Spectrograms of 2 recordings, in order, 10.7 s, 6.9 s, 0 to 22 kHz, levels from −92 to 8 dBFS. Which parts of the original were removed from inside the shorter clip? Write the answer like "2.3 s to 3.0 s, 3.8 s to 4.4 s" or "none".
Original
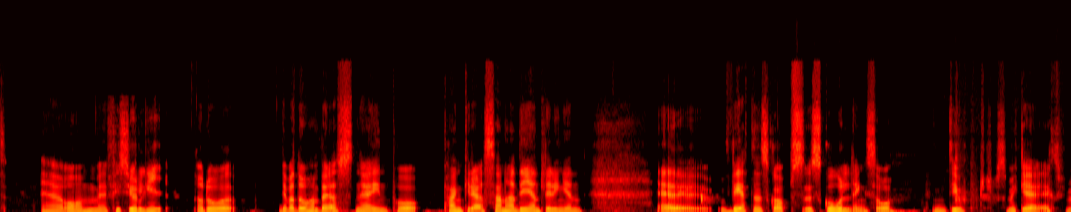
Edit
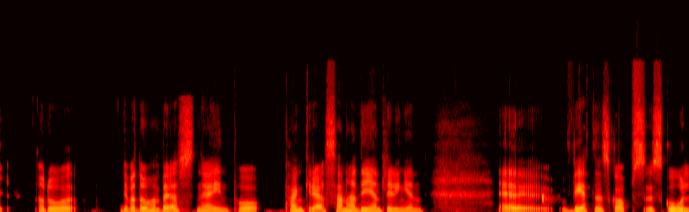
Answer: none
